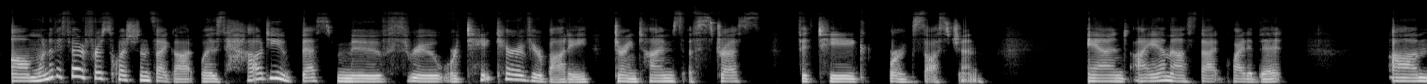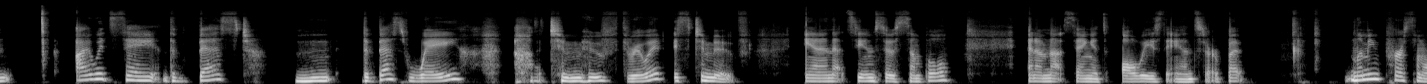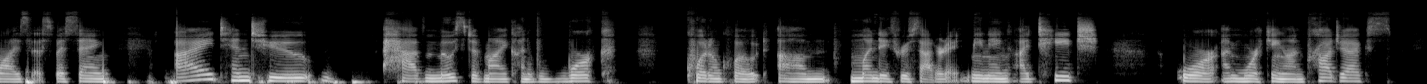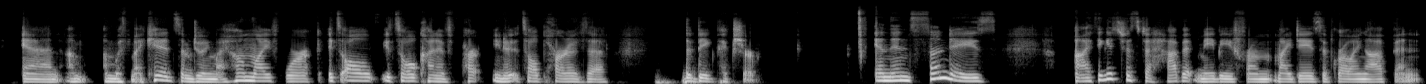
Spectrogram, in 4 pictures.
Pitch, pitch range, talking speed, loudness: 145 Hz, 130-165 Hz, 150 wpm, -17 LUFS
